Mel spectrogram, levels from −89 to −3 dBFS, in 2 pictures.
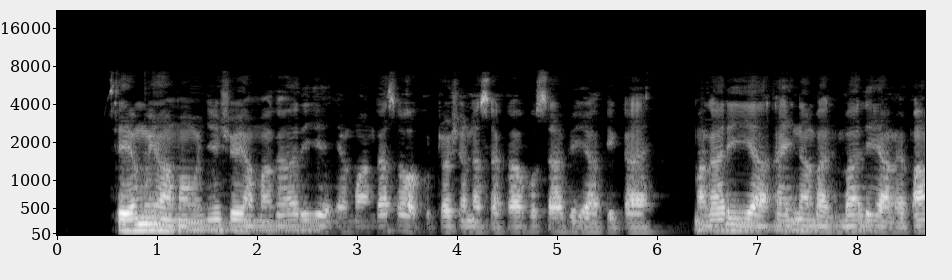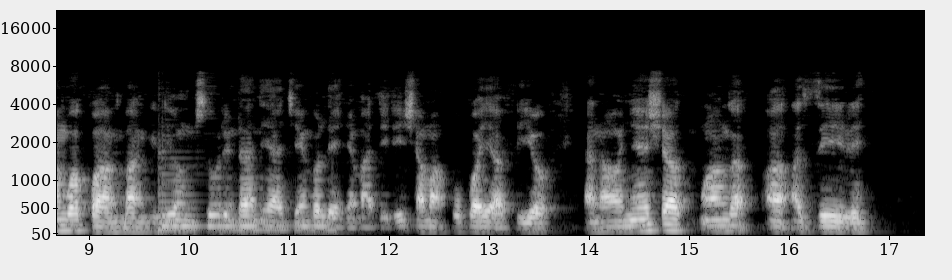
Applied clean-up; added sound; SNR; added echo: neural mask model DeepFilterNet 3.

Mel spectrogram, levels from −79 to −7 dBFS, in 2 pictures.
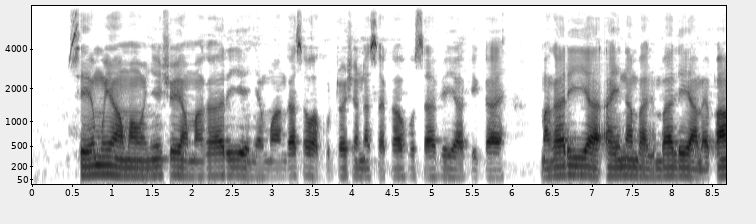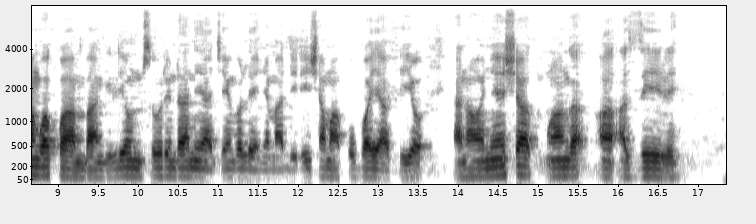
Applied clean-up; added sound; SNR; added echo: none; none; none; none.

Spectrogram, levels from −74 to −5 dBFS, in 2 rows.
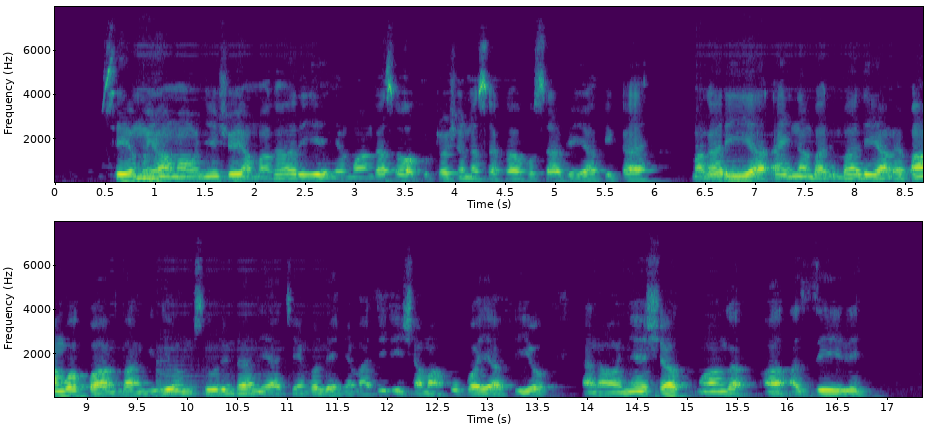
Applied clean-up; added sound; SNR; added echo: neural separator model SepFormer DNS4.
